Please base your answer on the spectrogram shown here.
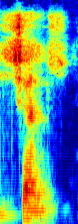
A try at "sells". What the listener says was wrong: Sells. Yeah, don't forget there's no H there. sell.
